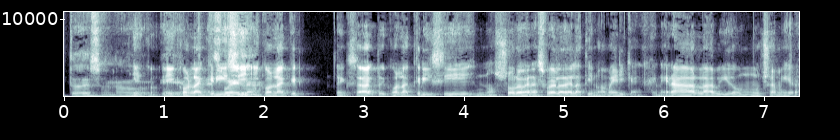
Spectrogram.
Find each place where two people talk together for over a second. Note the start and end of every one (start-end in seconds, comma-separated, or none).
0.6-2.1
